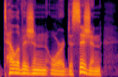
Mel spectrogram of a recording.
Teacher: more of a zh sound instead of a hard shun, like in television or decision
